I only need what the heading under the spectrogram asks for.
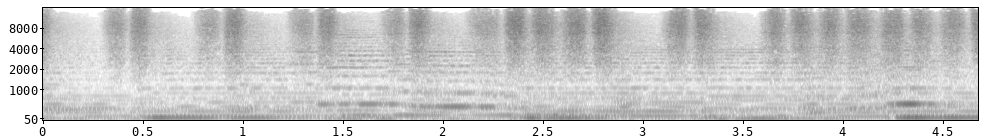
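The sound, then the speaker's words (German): Sandpaper rubbed as a rhythmic instrument, as used in concert, producing soft scratchy hissing strokes in a regular pulsing pattern, fairly faint throughout. “es kann zum Beispiel Sandpapier sein, hatten wir letztens im Konzert auch. Wird als rhythmisches Instrument eingesetzt, ist aber eigentlich ein Geräusch.”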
